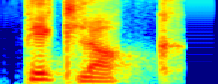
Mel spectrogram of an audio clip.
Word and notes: picklock: Indian

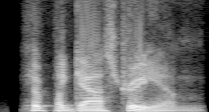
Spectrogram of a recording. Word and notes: hypogastrium: American English

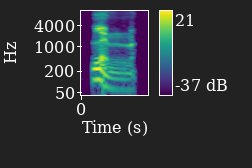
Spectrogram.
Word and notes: limn: British English

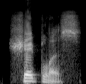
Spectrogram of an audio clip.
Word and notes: shapeless: American English

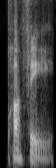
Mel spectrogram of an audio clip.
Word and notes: puffy: American English

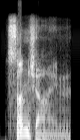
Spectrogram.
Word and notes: sunshine: British English

